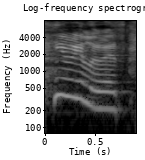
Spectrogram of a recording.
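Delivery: laughing out the words. Real, not acted. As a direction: giggle through it. Laughing while flexing bicep.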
